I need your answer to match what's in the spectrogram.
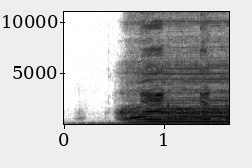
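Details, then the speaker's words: Small motor in a charity-shop sewing machine starts with a rough, uneven, lumpy labouring hum as something jams; suspected stripped belt or broken plastic drive gear, not confirmed. "Uh, yeah, it sounds like it's broken a gear or stripped a gear. It's all going to be plastic."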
